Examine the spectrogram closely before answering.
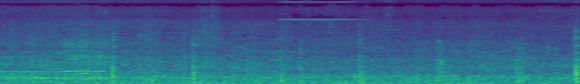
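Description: Heritage wooden passenger coaches rolling past at low speed: a steady low rumble of wheels on rail with scattered clicks over the rail joints, and a wheel squeal that stops about a second in.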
